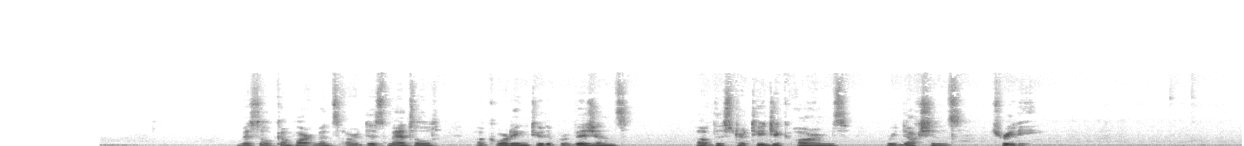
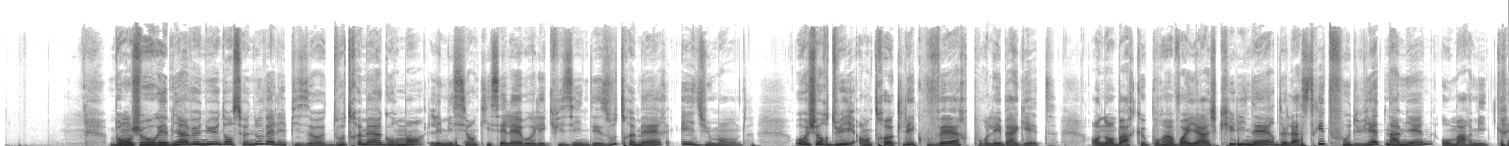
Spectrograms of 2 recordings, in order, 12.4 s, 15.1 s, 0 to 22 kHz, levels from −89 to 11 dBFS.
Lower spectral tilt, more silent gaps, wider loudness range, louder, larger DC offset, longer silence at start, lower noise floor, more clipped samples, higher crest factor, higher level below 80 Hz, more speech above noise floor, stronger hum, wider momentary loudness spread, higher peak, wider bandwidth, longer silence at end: first, -6.5 dB/octave vs -5 dB/octave; neither; first, 7 LU vs 3 LU; second, -28 LUFS vs -16 LUFS; neither; first, 2.4 s vs 0.85 s; first, -72 dBFS vs -56 dBFS; neither; first, 22 dB vs 14 dB; second, -58 dBFS vs -32 dBFS; first, 45 dB vs 41 dB; neither; first, 17 LU vs 9 LU; second, -8 dBFS vs 0 dBFS; second, 10.5 kHz vs 18.5 kHz; first, 2.1 s vs 0 s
